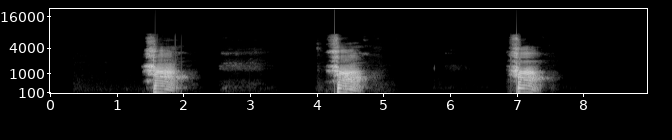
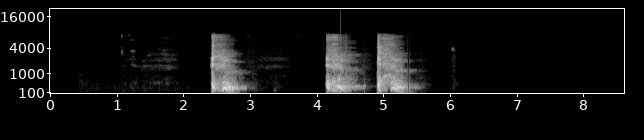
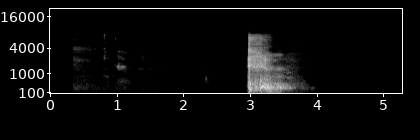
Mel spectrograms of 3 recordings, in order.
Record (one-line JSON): {"exhalation_length": "9.0 s", "exhalation_amplitude": 32768, "exhalation_signal_mean_std_ratio": 0.31, "three_cough_length": "8.6 s", "three_cough_amplitude": 32363, "three_cough_signal_mean_std_ratio": 0.3, "cough_length": "5.3 s", "cough_amplitude": 30885, "cough_signal_mean_std_ratio": 0.23, "survey_phase": "beta (2021-08-13 to 2022-03-07)", "age": "65+", "gender": "Male", "wearing_mask": "No", "symptom_none": true, "smoker_status": "Current smoker (11 or more cigarettes per day)", "respiratory_condition_asthma": false, "respiratory_condition_other": false, "recruitment_source": "REACT", "submission_delay": "2 days", "covid_test_result": "Negative", "covid_test_method": "RT-qPCR", "influenza_a_test_result": "Negative", "influenza_b_test_result": "Negative"}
